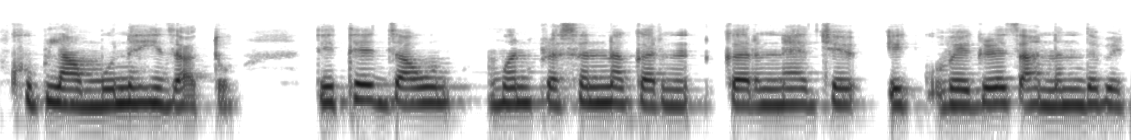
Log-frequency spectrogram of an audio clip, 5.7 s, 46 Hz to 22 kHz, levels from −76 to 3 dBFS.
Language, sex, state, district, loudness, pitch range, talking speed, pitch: Marathi, female, Maharashtra, Dhule, -16 LUFS, 215-235 Hz, 150 wpm, 225 Hz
